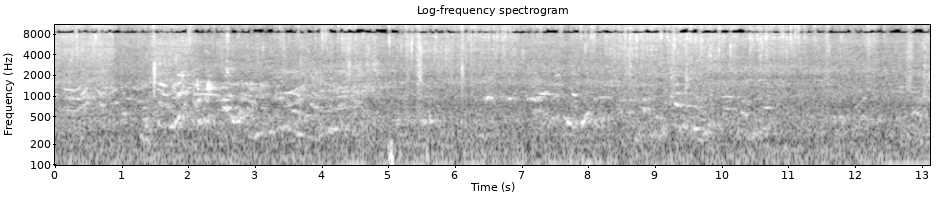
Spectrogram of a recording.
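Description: A hose nozzle sprays a fine hissing mist of water.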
